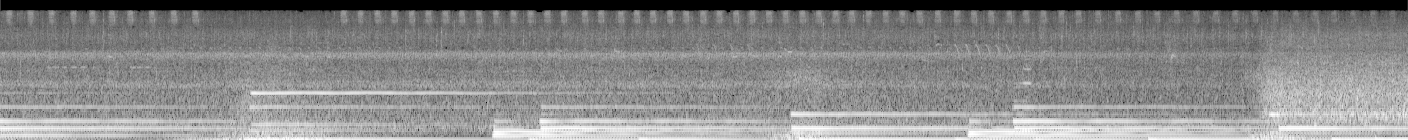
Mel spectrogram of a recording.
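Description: Background music: slow, sustained chords over a deep bass, changing every two to three seconds, with a swell of hiss near the end.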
